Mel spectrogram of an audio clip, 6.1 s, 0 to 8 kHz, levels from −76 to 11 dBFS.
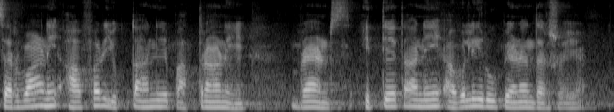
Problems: constant background noise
